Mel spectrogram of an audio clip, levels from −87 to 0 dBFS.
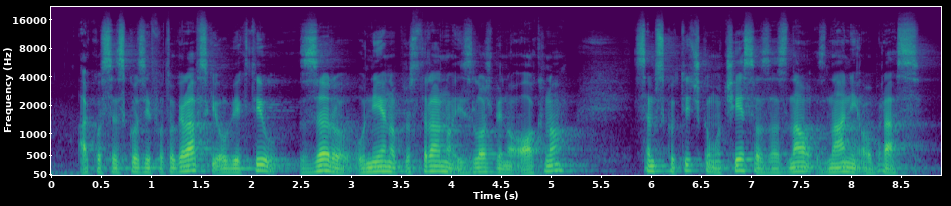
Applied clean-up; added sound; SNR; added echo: none; none; none; none.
